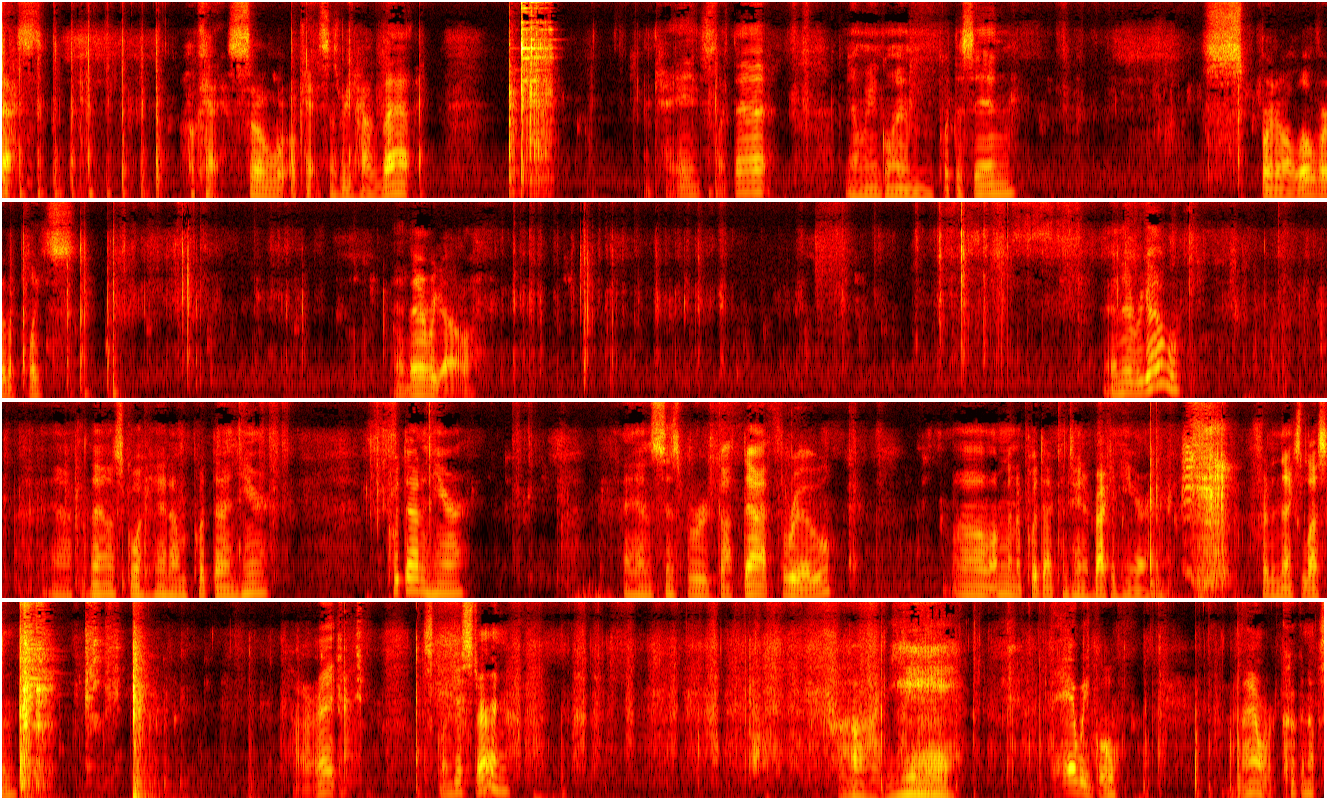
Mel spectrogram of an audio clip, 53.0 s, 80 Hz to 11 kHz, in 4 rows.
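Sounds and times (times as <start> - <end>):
paper packet crinkling: 17.8 - 24.3
spoon scraping plastic container: 43.1 - 52.1.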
